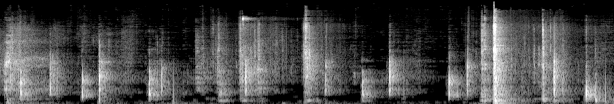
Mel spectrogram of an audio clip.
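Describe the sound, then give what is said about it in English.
A door thumps open and several men walk into a house without knocking, their heavy footsteps clomping across a wooden floor, with irregular knocks and shuffles over several seconds. “Most people knock before they come in here.”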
